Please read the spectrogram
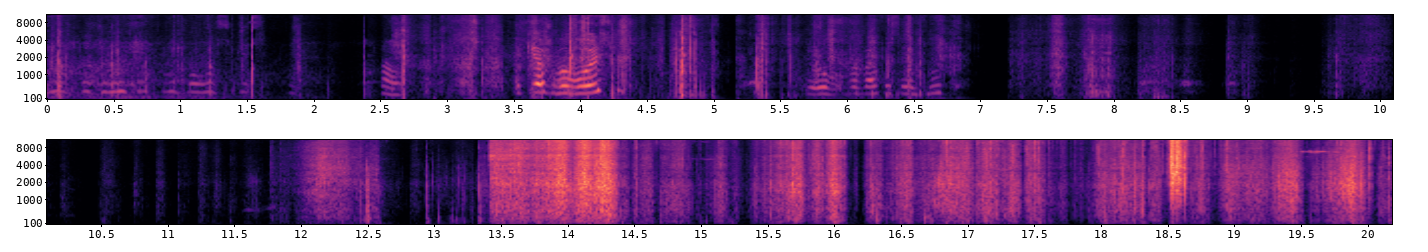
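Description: High-pitched young voices calling out over the first several seconds. After a quiet spell, loud crackling bursts of noise with sharp clicks begin about twelve seconds in and run on to the end.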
